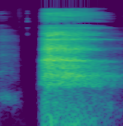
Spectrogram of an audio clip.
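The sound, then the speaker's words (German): A single deep breath during a guided meditation: one long, loud, airy exhalation that begins abruptly after a short silence and slowly fades, with no talking. “Dann atme nochmal tief ein und aus.”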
